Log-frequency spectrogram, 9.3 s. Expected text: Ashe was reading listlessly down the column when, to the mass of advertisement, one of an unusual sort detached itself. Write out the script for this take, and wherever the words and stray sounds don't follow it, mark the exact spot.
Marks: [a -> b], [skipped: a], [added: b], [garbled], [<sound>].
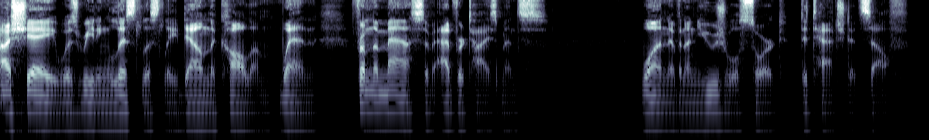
Ashe was reading listlessly down the column when, [to -> from] the mass of [advertisement, -> advertisements] one of an unusual sort detached itself.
